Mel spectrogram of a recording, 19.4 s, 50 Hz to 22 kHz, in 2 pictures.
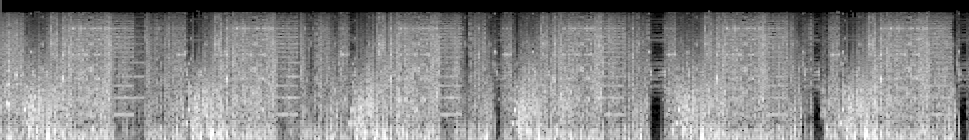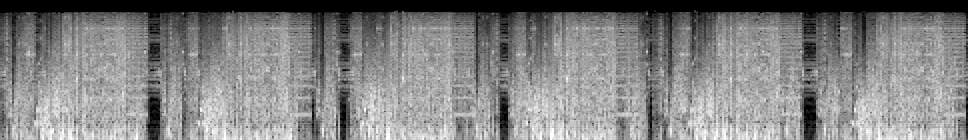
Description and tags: rhythmic bright burble n glitch
Casio CA110 circuit bent and fed into mic input on Mac. Trimmed with Audacity. No effects.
